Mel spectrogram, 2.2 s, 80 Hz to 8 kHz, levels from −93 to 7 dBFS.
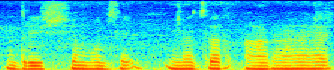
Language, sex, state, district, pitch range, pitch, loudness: Hindi, male, Chhattisgarh, Raipur, 135-145 Hz, 140 Hz, -13 LUFS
